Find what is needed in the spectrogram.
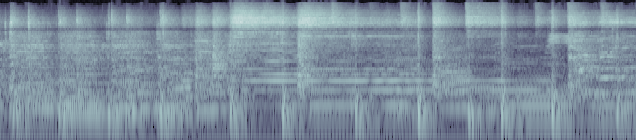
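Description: A reggae-rock band playing an instrumental passage live: electric guitars, electric bass and drum kit, with a held guitar note through the middle and repeated drum and cymbal hits.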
